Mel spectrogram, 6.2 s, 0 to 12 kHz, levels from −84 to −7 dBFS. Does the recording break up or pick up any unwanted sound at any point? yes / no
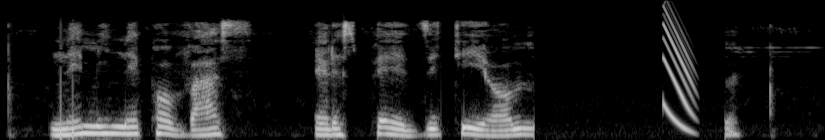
yes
